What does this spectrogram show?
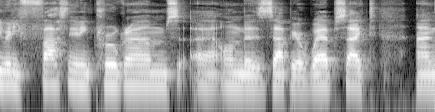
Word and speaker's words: Zapier: fascinating programs on the zapier website and now i've corrected my pronunciation as up here so thank you for that rhymes with happier that's easy to remember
